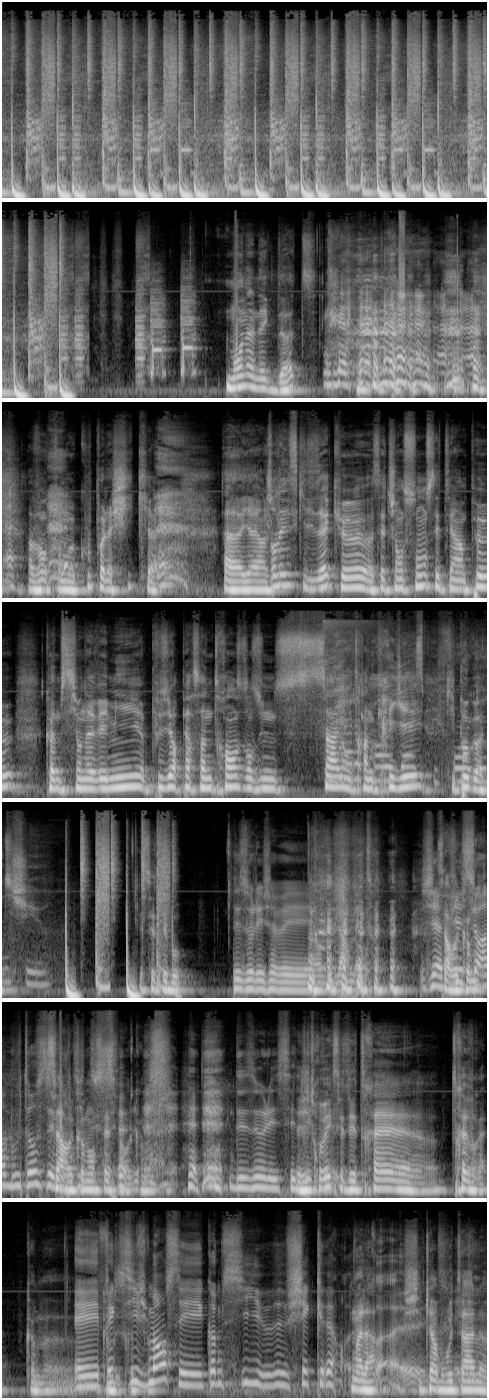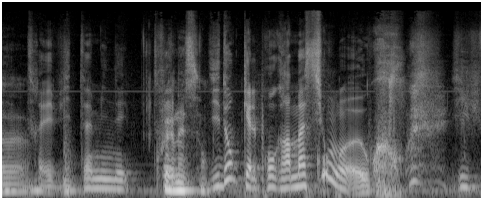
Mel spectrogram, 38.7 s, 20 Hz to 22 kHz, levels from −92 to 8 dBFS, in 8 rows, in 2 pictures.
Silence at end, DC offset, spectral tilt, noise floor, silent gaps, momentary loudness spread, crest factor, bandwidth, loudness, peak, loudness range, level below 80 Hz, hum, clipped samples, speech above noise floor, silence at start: 0 s; under 0.1%; -5 dB/octave; -44 dBFS; none; 10 LU; 14 dB; 18.5 kHz; -16 LUFS; 0 dBFS; 3 LU; -24 dBFS; none; under 0.1%; 29 dB; 0 s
